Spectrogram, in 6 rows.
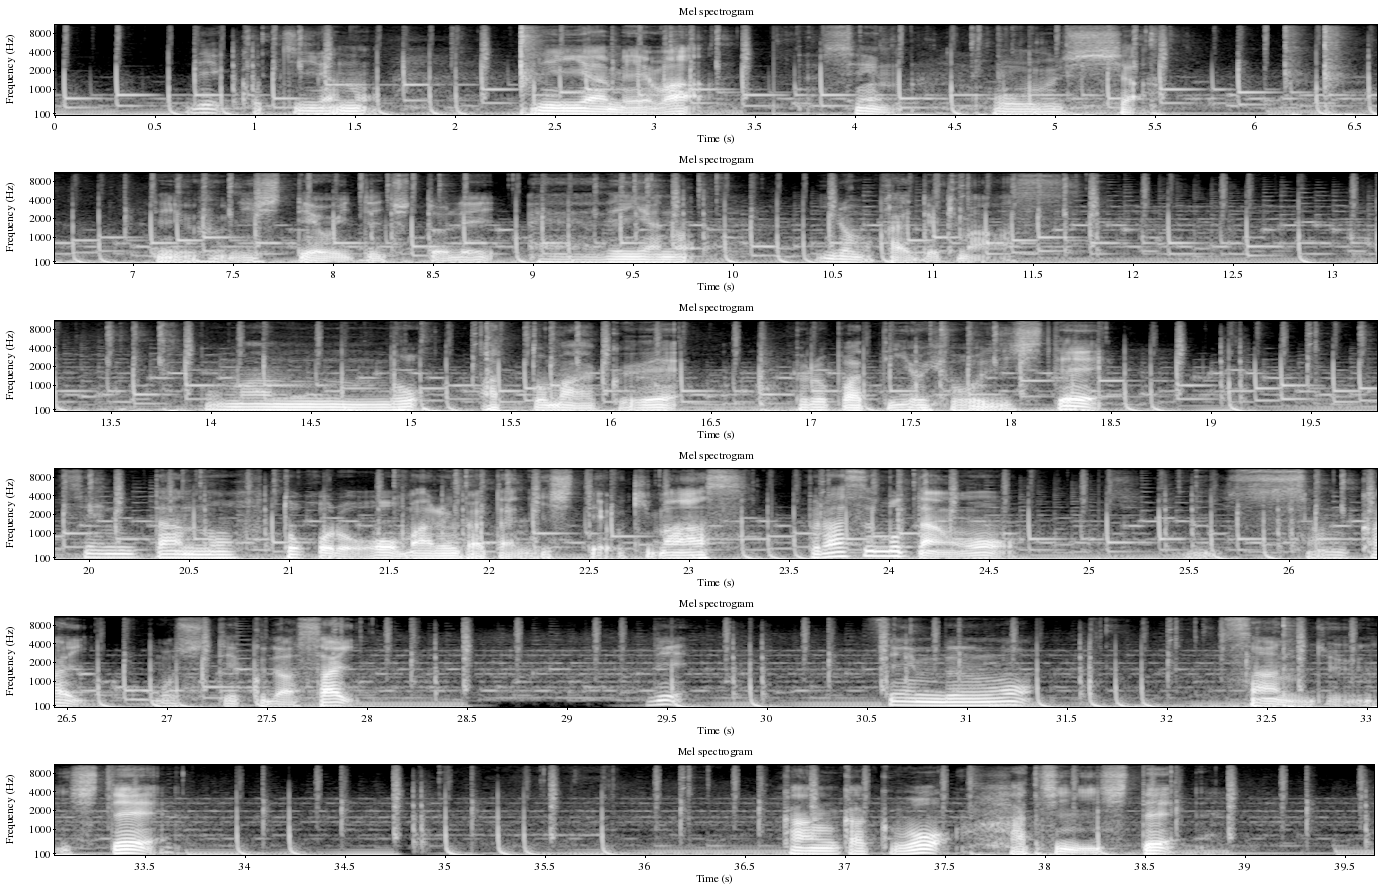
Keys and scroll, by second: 2.2 Return, 6.0 Return.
